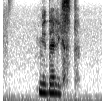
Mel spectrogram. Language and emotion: Russian, neutral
